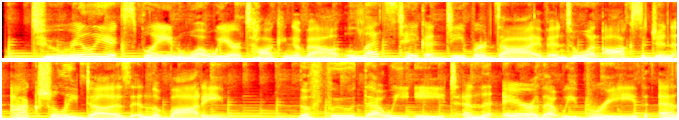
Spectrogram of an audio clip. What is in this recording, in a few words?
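Narration, voiceover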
